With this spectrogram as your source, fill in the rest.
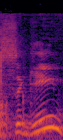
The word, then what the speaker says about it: Seguin: Seguin, by the way, ladies and gentlemen, Seguin, Yeah, Texas. spell it for us.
